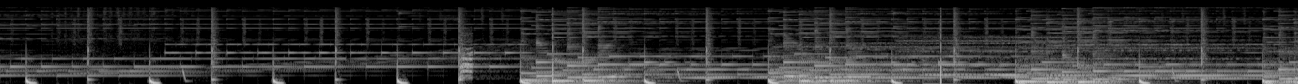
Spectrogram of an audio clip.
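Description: At 5.53 s and again at 9.41 s there is a single sharp bang, each caused by invalid numbers at full scale: a calculation went infinite or undefined, and those values were pinned to the maximum level for a block of about 0.67 ms, which fits a 32-sample block. Because the block is so brief, each event lands as one bang. A waveform shows a thin spike far beyond the audio's peaks, and a spectrogram shows a full-height vertical line.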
